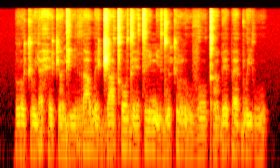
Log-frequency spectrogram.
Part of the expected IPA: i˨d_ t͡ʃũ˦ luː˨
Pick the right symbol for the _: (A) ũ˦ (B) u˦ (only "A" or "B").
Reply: A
